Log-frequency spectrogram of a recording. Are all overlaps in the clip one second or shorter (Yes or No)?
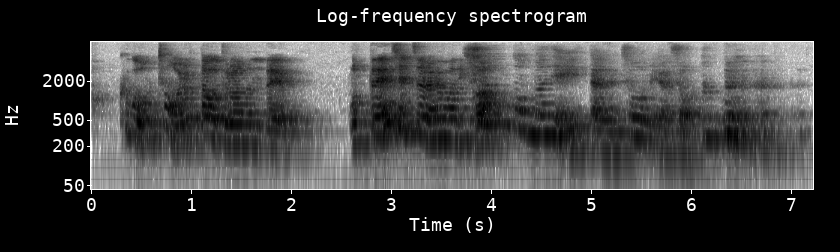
Yes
